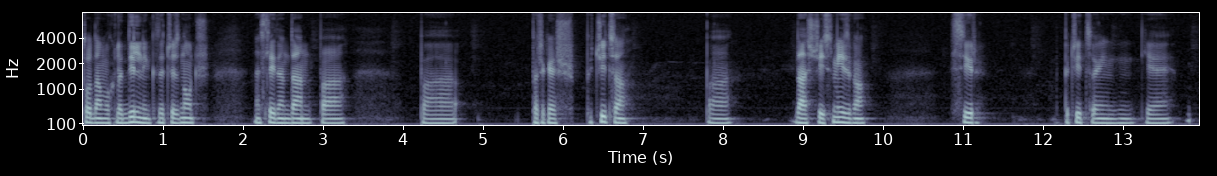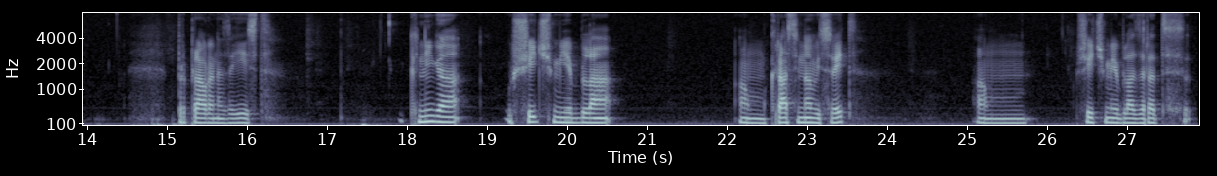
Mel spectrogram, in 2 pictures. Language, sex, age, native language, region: Slovenian, male, 18-29, Slovenian, Gorenjska region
